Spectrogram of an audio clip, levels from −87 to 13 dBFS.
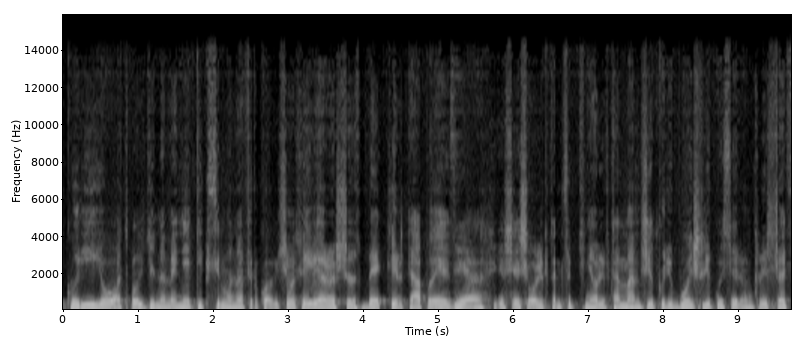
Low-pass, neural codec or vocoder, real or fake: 14.4 kHz; codec, 44.1 kHz, 2.6 kbps, DAC; fake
